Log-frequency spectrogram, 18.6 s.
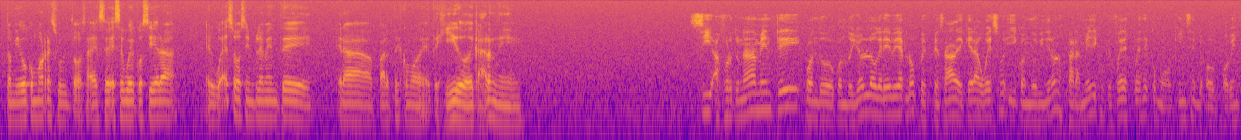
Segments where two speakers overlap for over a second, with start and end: none

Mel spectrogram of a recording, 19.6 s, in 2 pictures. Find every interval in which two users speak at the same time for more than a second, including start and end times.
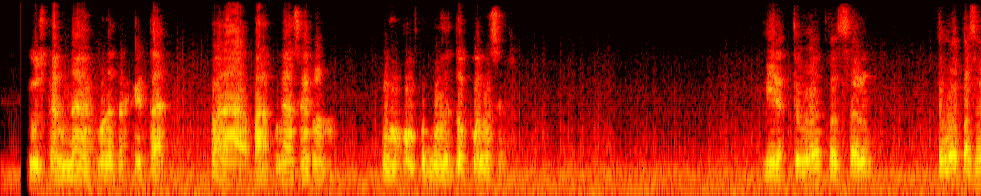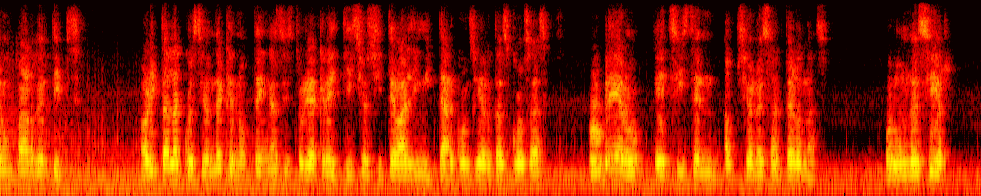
none

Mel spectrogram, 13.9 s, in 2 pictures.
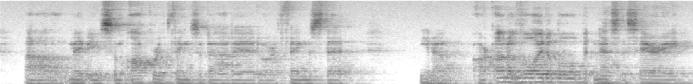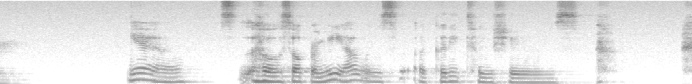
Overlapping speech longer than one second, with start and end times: none

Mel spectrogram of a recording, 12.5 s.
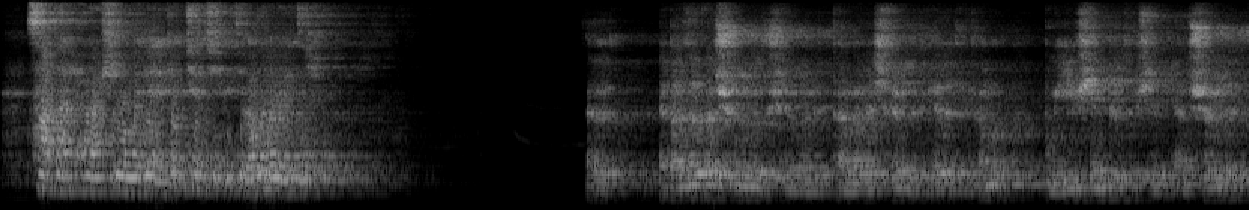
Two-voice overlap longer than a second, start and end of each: none

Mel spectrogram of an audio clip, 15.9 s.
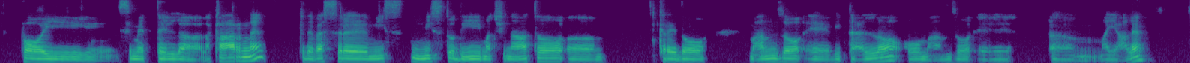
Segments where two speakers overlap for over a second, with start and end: none

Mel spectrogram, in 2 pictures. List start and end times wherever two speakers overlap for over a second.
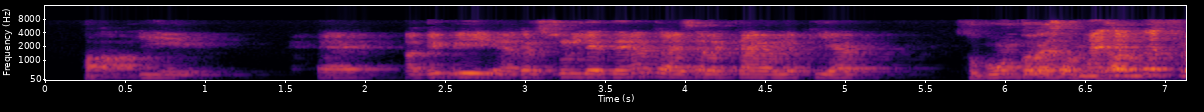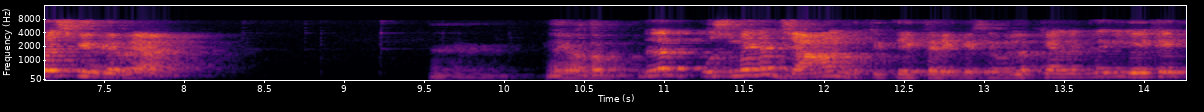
6.1-7.5

